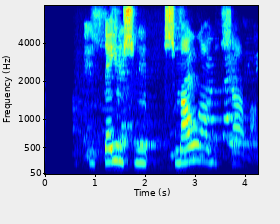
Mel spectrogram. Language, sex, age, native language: Icelandic, male, 9, Icelandic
